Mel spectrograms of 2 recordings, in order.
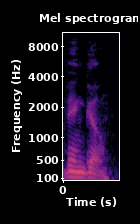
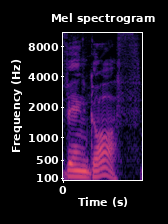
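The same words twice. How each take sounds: First: The name has the usual American pronunciation. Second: The name has a non-American pronunciation. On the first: The speaker calls it wrong. "we pronounce that wrong here in America" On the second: The speaker calls it right. "That's how it's pronounced"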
